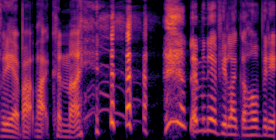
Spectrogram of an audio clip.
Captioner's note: laughs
